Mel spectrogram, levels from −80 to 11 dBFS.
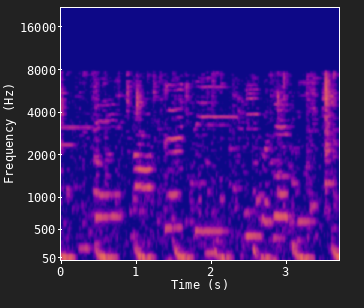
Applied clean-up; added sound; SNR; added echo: classical method Wiener filter.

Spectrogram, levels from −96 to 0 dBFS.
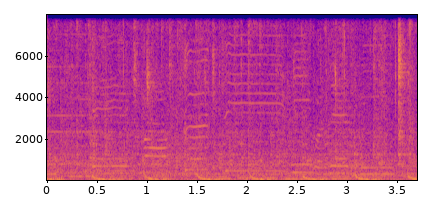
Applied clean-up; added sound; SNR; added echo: none; Rain; 0 dB; none.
